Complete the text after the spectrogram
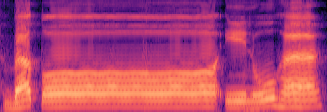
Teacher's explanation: Panjangnya adalah 4 harakat. Maka kita memanjangkan to-nya 4 harakat atau dia 5 harakat. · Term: mad wajib muttasil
